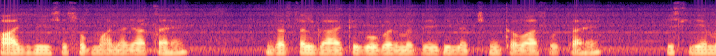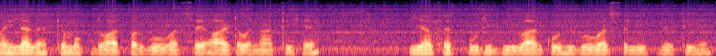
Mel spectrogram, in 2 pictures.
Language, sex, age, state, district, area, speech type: Hindi, male, 30-45, Madhya Pradesh, Hoshangabad, rural, spontaneous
